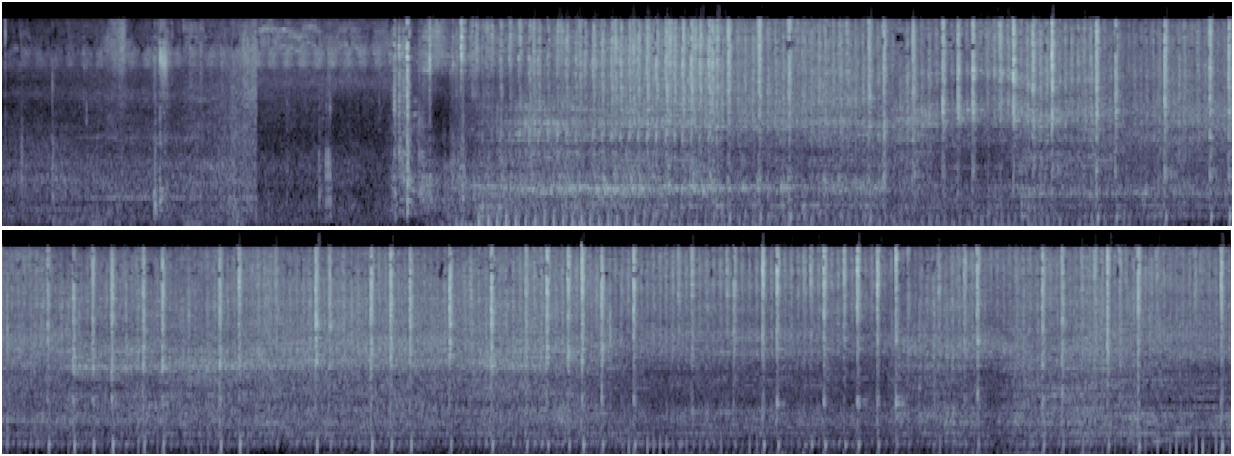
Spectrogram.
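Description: A portable generator starts up and runs on propane, steady close engine drone with a rapid knocking rhythm that continues throughout after a brief start.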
